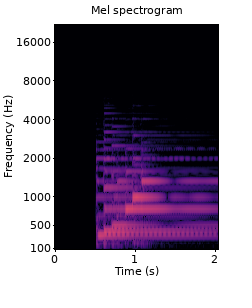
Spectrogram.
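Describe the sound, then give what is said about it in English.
Piano playing in the key of E minor: a few notes struck in quick succession blend into a rich sustained chord that rings on and slowly fades, played alone after a brief silence. “So I just want to play what that sounds like on the piano. Okay, so we start out in the key of E minor.”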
